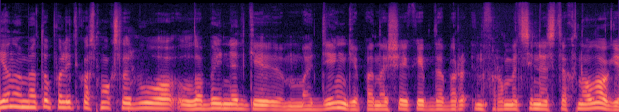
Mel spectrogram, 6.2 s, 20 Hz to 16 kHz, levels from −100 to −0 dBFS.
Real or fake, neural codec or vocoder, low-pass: real; none; 14.4 kHz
